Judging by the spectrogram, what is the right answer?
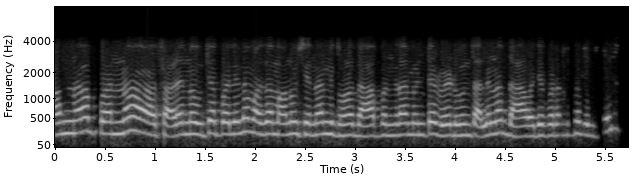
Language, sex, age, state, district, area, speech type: Marathi, male, 18-30, Maharashtra, Nagpur, urban, conversation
